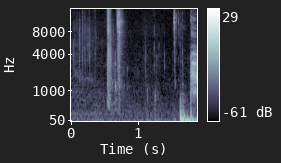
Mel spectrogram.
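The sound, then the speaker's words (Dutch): A quiet sip of water, with a few soft clicks and handling noises followed by a low, muffled gulp. No one speaks. “even een slokje water.”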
